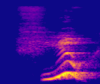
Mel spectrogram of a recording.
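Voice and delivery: high, loud puff of relief; relieved phew. A narrator's reading. Tortoise creeps out of her shell, loud relief. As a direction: let it out as a whistly exhale.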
